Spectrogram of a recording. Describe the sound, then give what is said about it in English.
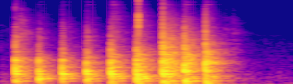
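A quick run of about eight firm, evenly spaced knocks, a simulated knock on a door, then silence. No voices. “Let's let's do a simulated knock.”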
